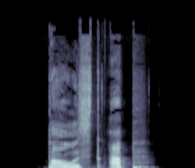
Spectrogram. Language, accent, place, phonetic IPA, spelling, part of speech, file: German, Germany, Berlin, [ˌbaʊ̯st ˈap], baust ab, verb, De-baust ab.ogg
- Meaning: second-person singular present of abbauen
